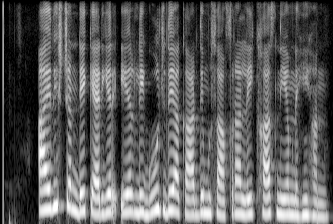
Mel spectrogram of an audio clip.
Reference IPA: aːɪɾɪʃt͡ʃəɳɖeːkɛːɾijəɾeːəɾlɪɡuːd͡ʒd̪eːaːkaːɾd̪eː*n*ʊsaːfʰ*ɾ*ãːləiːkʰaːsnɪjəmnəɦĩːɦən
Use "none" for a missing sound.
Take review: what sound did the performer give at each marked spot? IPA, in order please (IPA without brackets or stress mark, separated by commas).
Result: m, ɾ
